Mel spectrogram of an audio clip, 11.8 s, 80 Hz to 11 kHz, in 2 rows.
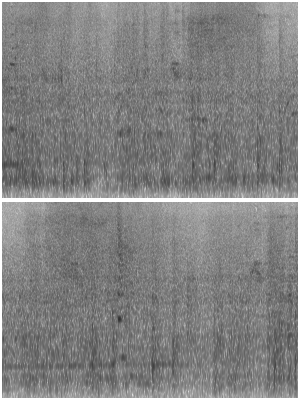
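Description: Hankyu 8300 series electric train gathering speed past the platform: wheels clacking over rail joints in an uneven run of clicks over steady running noise. A whine from its Toyo Denki VVVF traction drive is heard near the start and faintly again midway.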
